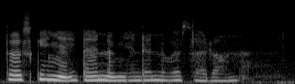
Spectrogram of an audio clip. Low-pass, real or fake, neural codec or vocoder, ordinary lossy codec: 19.8 kHz; fake; vocoder, 44.1 kHz, 128 mel bands, Pupu-Vocoder; none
